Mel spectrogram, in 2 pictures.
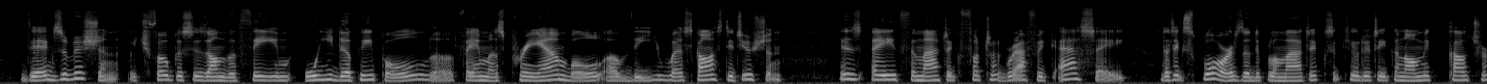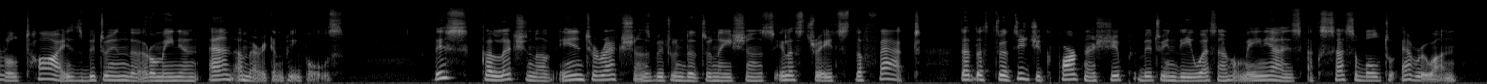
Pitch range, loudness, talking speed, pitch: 180-215 Hz, -32 LUFS, 120 wpm, 195 Hz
